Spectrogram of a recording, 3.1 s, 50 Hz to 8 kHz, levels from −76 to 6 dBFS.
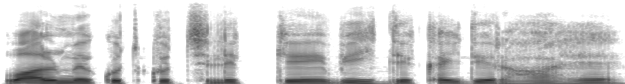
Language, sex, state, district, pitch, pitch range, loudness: Hindi, male, Arunachal Pradesh, Longding, 115 Hz, 110-130 Hz, -18 LUFS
